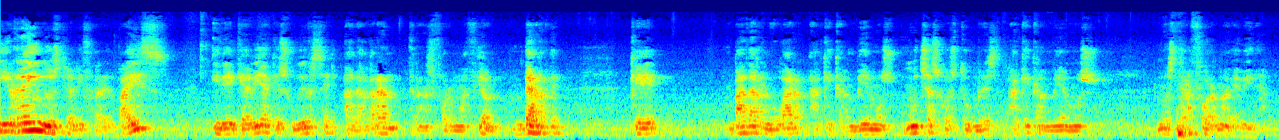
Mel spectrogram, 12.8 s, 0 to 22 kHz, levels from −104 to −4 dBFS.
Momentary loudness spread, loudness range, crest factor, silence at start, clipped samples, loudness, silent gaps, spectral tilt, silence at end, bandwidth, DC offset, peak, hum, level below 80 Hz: 19 LU; 2 LU; 20 dB; 0 s; under 0.1%; -26 LUFS; none; -6.5 dB/octave; 0 s; 12.5 kHz; under 0.1%; -6 dBFS; none; -58 dBFS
